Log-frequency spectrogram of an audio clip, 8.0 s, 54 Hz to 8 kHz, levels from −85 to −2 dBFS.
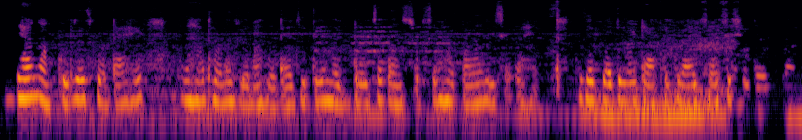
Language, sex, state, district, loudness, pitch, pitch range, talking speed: Marathi, female, Maharashtra, Nagpur, -32 LUFS, 210 Hz, 190-225 Hz, 140 wpm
